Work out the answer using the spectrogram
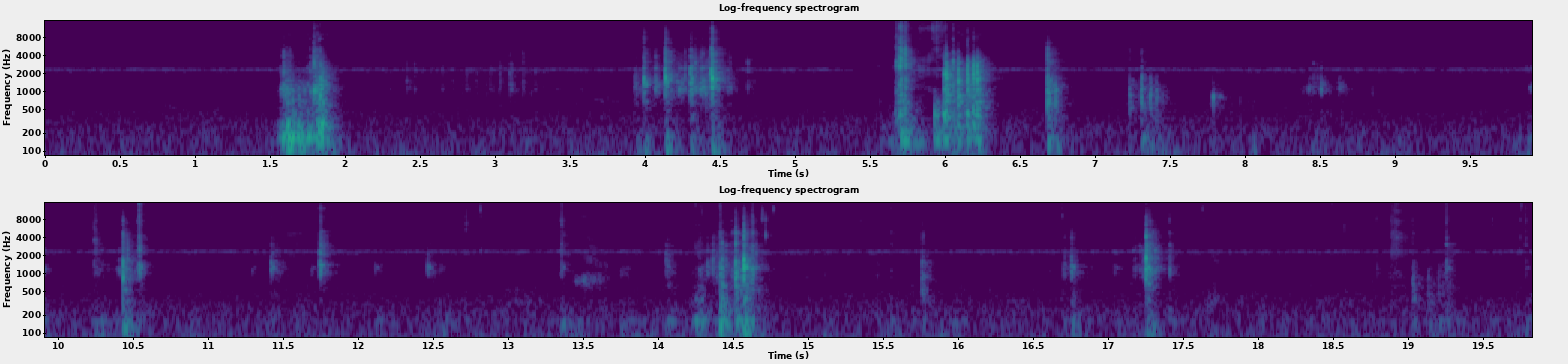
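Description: Hard plastic toy parts being handled: scattered clicks and knocks as a plastic toy train is gripped, its perforated disc is taken off and play dough is pressed into it, with a handful of louder taps among many faint ticks. A faint steady high tone runs underneath.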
